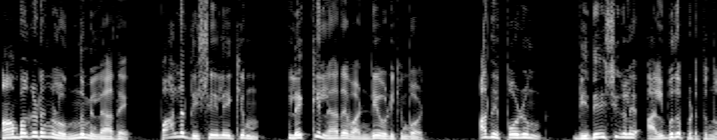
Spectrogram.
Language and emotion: Malayalam, surprised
